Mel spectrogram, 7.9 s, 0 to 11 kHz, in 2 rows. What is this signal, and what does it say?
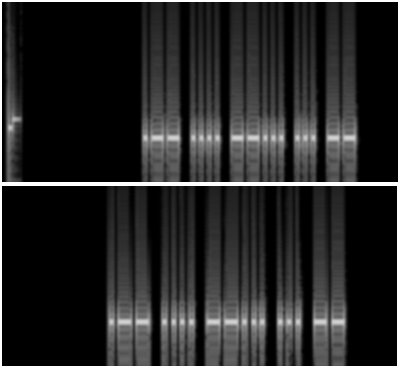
Morse code, heard as a keyed tone, about 28 wpm, 700 Hz. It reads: WH7SM WH7SM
